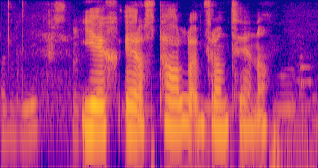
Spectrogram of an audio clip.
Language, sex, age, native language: Icelandic, female, 13, Icelandic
